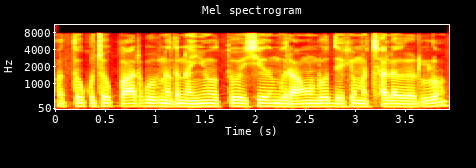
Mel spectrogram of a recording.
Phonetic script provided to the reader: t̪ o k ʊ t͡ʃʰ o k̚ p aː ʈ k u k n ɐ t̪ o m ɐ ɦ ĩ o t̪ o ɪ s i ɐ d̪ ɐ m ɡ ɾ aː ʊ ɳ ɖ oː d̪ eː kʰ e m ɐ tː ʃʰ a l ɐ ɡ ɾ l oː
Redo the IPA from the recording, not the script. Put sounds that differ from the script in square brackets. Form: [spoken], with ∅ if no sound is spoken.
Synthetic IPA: t̪ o k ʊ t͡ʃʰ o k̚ p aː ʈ k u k n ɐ t̪ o [n] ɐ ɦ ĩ o t̪ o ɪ s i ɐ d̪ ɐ m ɡ ɾ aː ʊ ɳ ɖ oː d̪ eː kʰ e m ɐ tː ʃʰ a l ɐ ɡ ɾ l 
